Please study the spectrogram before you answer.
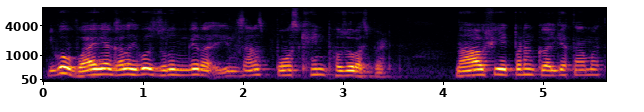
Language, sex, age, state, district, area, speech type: Kashmiri, male, 30-45, Jammu and Kashmir, Shopian, rural, spontaneous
